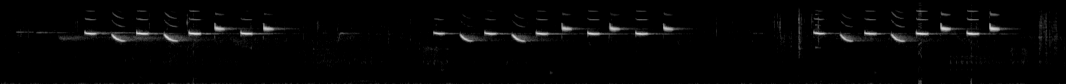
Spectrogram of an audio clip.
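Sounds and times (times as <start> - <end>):
great tit calling: 0.8 - 2.8, 4.4 - 6.8, 8.2 - 10.0.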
